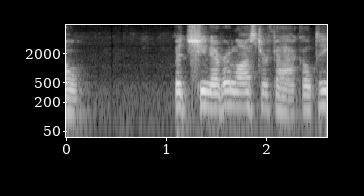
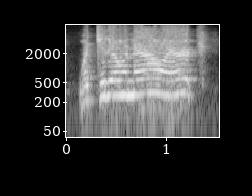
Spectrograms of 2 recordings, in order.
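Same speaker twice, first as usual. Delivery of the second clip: high, loud bossy holler; loud shout; 14 semitones higher, 8 dB louder than usual. Retold or imitated. Old neighbour catching Eric by the ear, shouting high and loud. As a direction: bark it out like a tiny old lady grabbing an ear. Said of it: "That's how she talked".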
